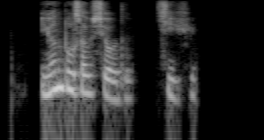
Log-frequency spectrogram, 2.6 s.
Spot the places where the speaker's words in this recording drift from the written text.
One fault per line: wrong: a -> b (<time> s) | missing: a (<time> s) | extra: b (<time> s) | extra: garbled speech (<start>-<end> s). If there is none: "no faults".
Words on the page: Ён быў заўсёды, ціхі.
no faults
